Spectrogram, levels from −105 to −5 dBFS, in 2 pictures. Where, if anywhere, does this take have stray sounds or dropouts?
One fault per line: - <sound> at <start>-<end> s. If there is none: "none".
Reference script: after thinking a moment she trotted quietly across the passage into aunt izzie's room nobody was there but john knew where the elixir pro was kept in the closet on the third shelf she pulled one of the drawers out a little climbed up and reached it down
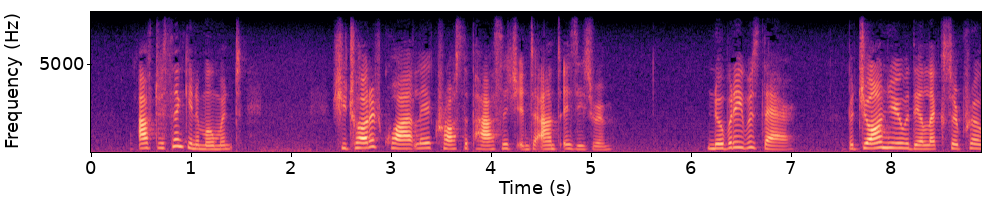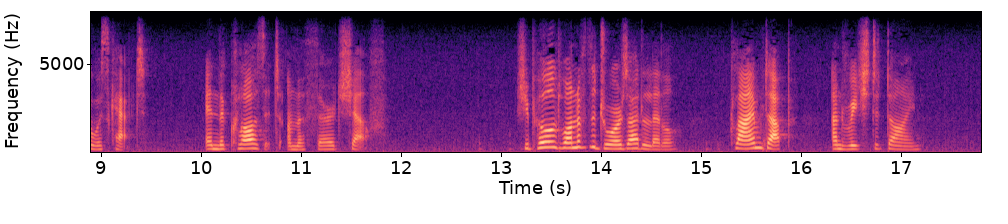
none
